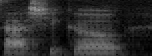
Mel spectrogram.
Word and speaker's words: sashiko: Yes, sashiko. Yeah, a lot of folks. It's a tough word if you're not familiar with Japanese, but it's pronounced sashiko.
